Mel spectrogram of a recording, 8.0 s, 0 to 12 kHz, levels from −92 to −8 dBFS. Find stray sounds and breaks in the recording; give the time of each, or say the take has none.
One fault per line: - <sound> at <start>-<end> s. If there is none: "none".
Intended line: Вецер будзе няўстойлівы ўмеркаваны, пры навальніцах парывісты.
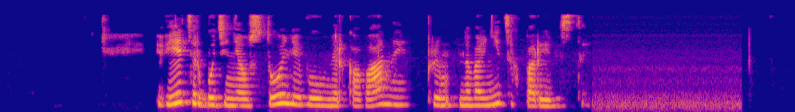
none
